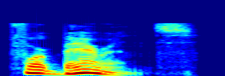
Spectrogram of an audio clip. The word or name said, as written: forbearance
